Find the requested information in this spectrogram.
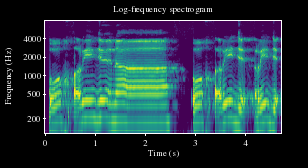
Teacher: ra-nya dibaca nipis dan diberikan pantulan pada jim yang bertanda mati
